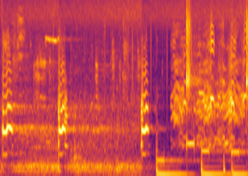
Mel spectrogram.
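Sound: canada goose honking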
